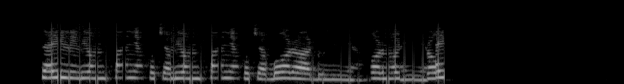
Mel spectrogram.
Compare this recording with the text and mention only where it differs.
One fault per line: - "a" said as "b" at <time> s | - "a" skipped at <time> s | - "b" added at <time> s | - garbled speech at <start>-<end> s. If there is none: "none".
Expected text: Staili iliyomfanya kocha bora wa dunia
- "iliyomfanya kocha" added at 1.7 s
- garbled speech at 3.7-4.5 s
